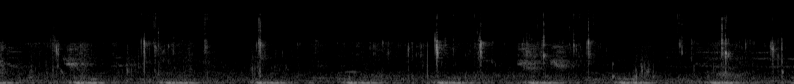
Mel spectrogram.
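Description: Close-miked chewing of pork and rice, with wet lip smacks and sharp mouth clicks over a low thud from each chew, about once a second.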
